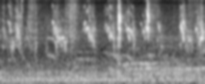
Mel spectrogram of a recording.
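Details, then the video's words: Colony of pet budgerigars chirping together: a dense overlapping chatter of high, quick chirps and warbles from many birds, over a steady background hum. "Beautiful Budgies Chirping Sounds"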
